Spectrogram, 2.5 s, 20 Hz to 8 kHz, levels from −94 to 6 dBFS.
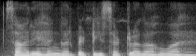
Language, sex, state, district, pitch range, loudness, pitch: Hindi, female, Bihar, Patna, 215-225 Hz, -16 LUFS, 220 Hz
